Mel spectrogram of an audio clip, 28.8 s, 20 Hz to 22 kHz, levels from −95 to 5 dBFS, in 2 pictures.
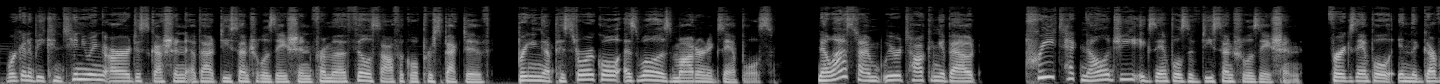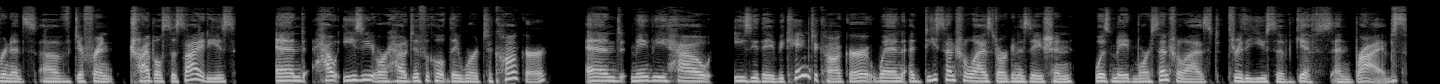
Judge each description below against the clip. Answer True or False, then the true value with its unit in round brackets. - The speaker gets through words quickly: False (155 wpm)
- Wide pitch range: False (3.9 semitones)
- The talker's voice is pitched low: False (155 Hz)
